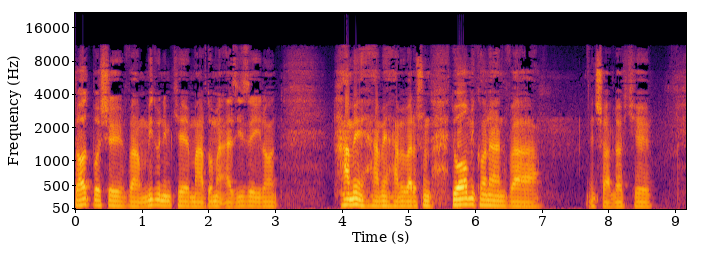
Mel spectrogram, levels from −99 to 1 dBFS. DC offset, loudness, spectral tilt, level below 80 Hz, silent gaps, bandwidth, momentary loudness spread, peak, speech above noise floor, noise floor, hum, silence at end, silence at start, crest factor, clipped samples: under 0.1%; -15 LUFS; -5.5 dB/octave; -36 dBFS; none; 11.5 kHz; 14 LU; 0 dBFS; 28 dB; -42 dBFS; none; 0 s; 0 s; 16 dB; under 0.1%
